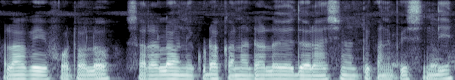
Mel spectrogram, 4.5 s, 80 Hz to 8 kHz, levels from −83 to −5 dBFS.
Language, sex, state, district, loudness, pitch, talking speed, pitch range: Telugu, male, Andhra Pradesh, Sri Satya Sai, -17 LUFS, 110 Hz, 130 wpm, 105-115 Hz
